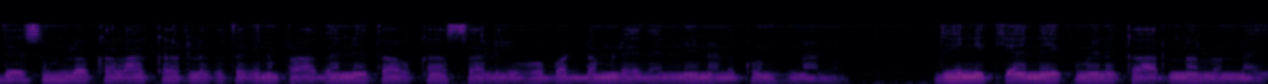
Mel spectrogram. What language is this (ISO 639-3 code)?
tel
